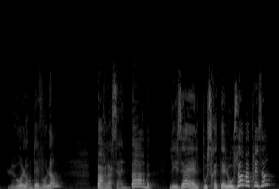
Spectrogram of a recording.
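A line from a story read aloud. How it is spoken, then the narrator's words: Sneering laugh. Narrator (French): Jacob ricana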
